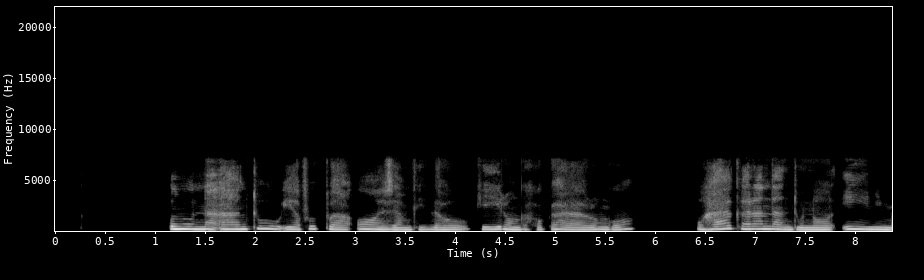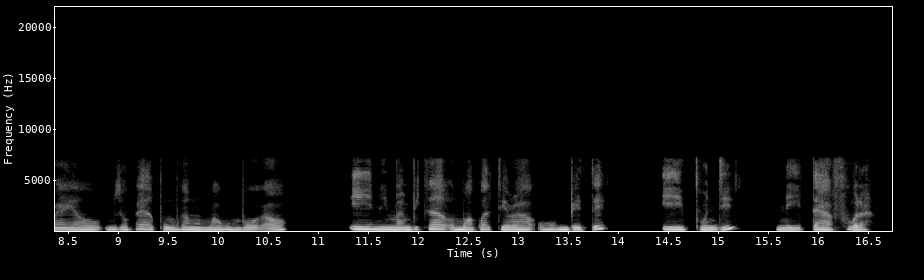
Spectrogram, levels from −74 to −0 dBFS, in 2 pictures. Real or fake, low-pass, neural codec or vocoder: fake; 7.2 kHz; codec, 16 kHz, 2 kbps, X-Codec, WavLM features, trained on Multilingual LibriSpeech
